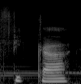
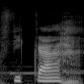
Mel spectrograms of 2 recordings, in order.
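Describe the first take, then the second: First: The final R sound is dropped. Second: The final R sound is pronounced. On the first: "tirar o R do final de verbos do infinitivo" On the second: "Em vez de falar ficar"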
